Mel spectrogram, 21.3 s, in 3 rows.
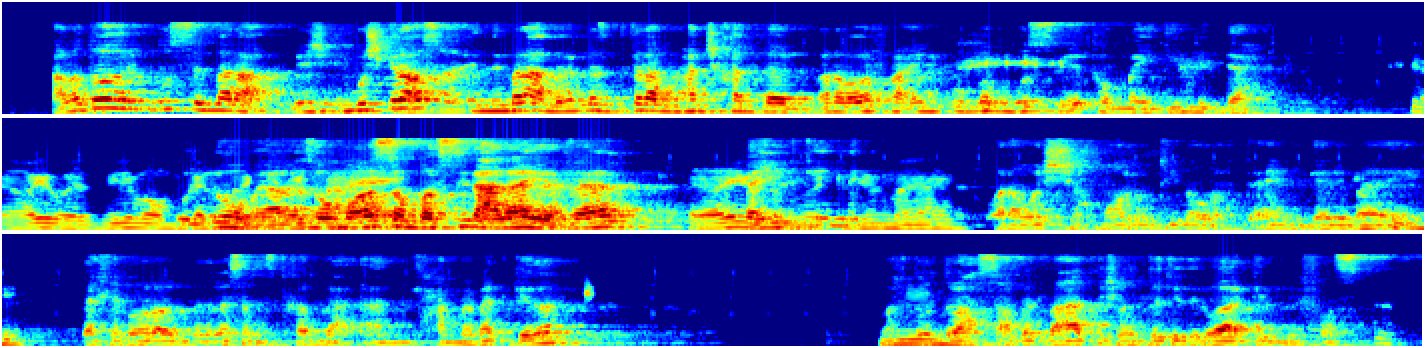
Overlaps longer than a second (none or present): present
